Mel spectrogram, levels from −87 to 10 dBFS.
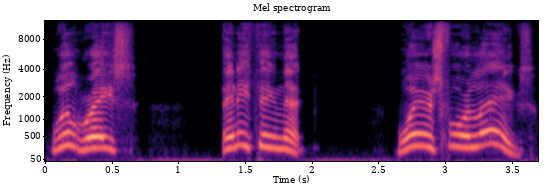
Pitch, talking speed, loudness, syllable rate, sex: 245 Hz, 80 wpm, -16 LUFS, 3.8 syllables/s, male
